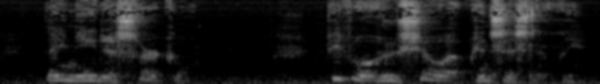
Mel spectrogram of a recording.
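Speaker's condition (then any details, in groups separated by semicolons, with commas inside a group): Parkinson's disease; stage 3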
